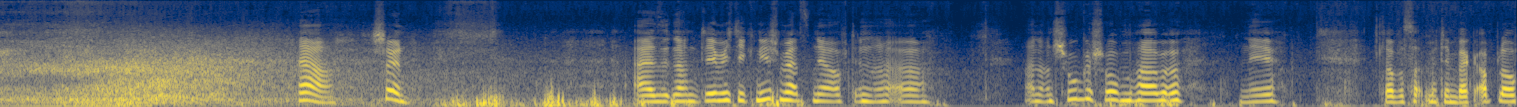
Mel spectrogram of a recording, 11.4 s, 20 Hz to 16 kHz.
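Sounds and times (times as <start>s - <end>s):
car driving past: 0.0s - 3.9s
speech: 2.3s - 3.4s, 4.8s - 7.1s, 7.7s - 11.3s.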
